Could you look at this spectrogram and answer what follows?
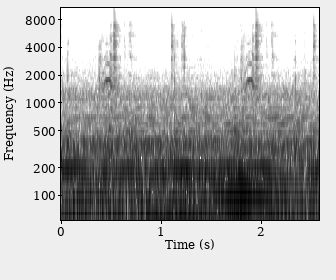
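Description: Bird calls in the game Fahrenheit: Indigo Prophecy Remastered, a couple of short honking, goose-like squawks repeating against a steady ambient background, moderately distant and without talk.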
